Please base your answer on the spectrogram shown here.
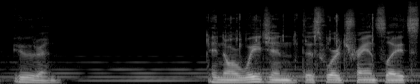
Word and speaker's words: urin: It is said how it is spelled urin.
